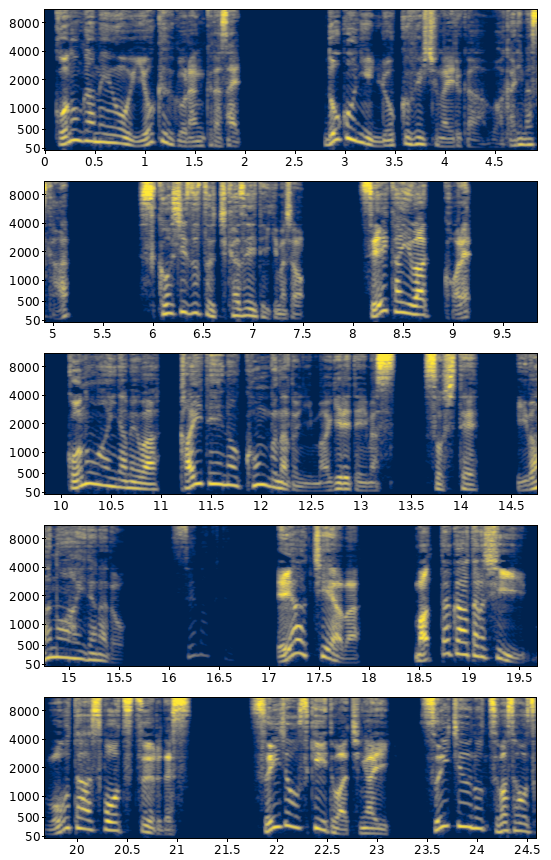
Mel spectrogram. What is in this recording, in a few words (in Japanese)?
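日本語ナレーター 男性; GAIKEI Models & Narrators; 声優事務所時代の様々な仕事によって蓄積されてきた引き出しが、更にこれから活かされる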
